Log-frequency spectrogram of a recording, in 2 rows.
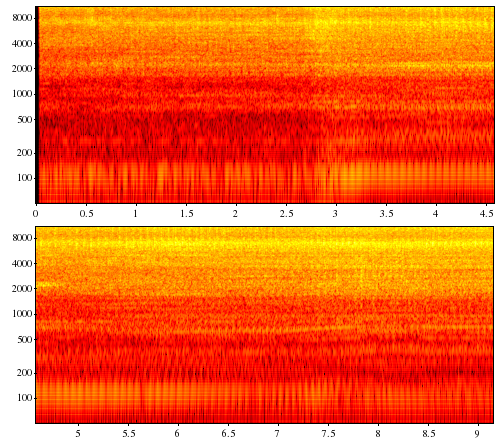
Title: Dart engine knock 2 of 2.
